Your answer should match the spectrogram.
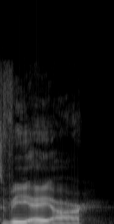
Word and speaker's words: VAR: Hey, is that pronounced VR? I thought no. It was VAR. – It's VAR.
